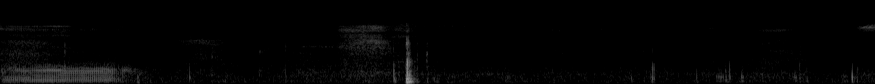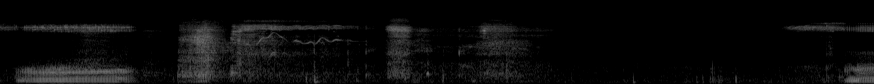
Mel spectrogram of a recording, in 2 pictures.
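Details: Sleeping baby: rhythmic, buzzy snoring noises recurring every few seconds in a quiet room; infant snoring.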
